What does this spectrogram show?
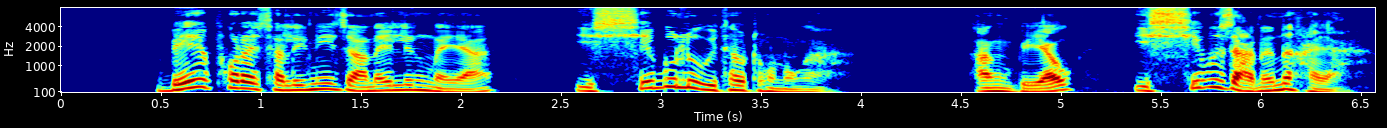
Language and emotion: Bodo, disgusted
